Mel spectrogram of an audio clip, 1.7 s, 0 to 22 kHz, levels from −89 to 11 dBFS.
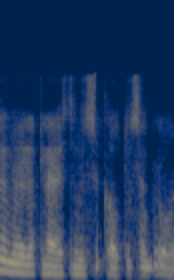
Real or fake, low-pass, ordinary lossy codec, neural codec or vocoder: fake; 7.2 kHz; AAC, 32 kbps; codec, 16 kHz, 1 kbps, FreqCodec, smaller model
